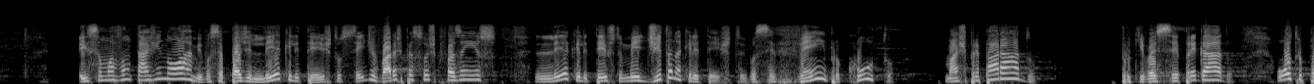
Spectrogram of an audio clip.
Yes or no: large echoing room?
yes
